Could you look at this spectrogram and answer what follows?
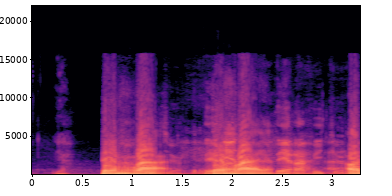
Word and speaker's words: Terra: Gimana sih bacanya? Ya. Terra.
